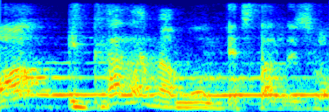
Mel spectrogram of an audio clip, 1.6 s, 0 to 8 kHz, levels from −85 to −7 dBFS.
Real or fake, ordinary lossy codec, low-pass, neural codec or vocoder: fake; none; 7.2 kHz; codec, 16 kHz, 2 kbps, X-Codec, HuBERT features, trained on general audio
